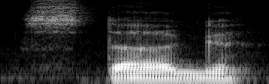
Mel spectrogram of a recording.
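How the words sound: It is said with an American pronunciation. "I'm an American. That's how I pronounce it"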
